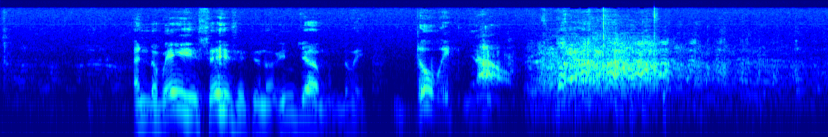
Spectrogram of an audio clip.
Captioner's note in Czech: smích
